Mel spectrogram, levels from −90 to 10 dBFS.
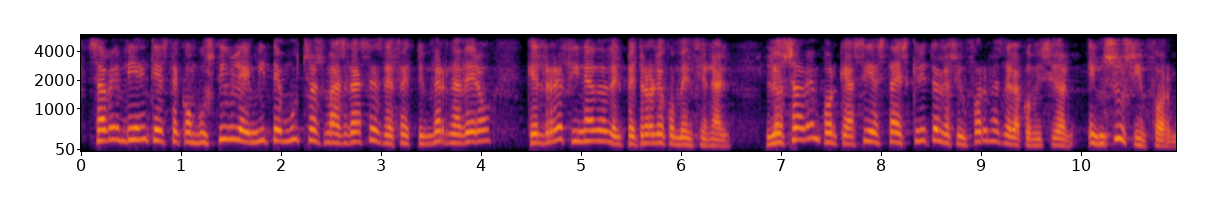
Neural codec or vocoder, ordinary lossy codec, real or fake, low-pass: vocoder, 22.05 kHz, 80 mel bands, HiFi-GAN; none; fake; 5.4 kHz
